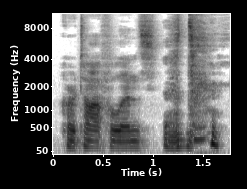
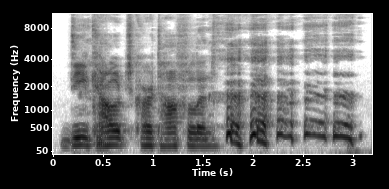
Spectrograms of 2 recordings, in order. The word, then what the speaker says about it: Kartoffeln: All you lovely tater tots and couch potatoes and die couch cartoffelins. Yeah, I was going to correct you on the pronunciation, then I remembered I failed German. So, Die Couch Kartoffeln.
